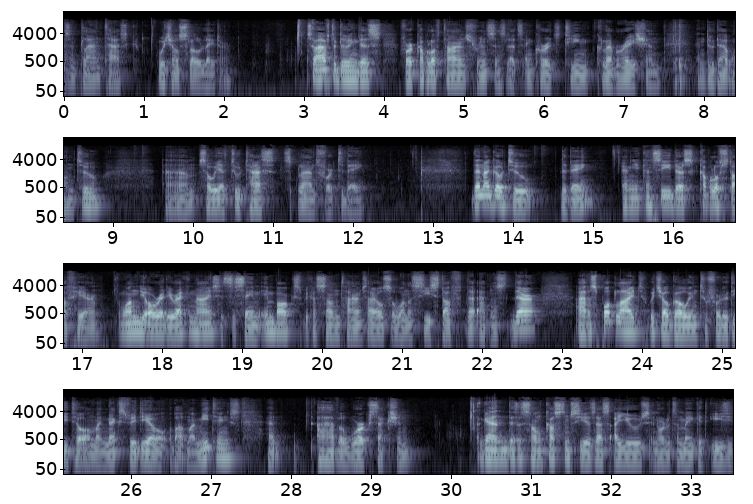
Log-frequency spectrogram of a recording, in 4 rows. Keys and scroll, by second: 7.7 space.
